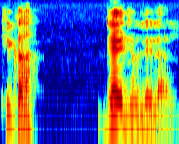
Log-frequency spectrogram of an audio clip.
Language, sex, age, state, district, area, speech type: Sindhi, male, 60+, Gujarat, Surat, urban, spontaneous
